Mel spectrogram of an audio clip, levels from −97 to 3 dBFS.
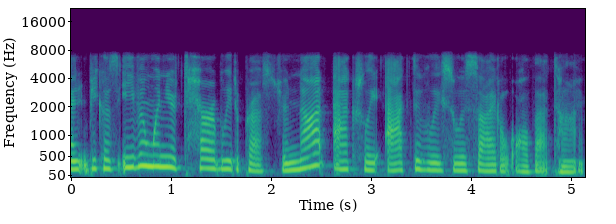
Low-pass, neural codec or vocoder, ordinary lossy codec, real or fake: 7.2 kHz; none; Opus, 24 kbps; real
